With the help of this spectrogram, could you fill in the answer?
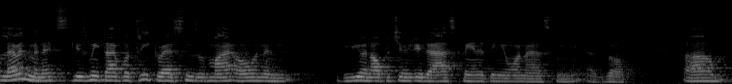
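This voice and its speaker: A man with an Indian accent hosting a podcast interview, talking in a loose, conversational way. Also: sits high. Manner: conversational, loose, self-deprecating asides. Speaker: podcast host. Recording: roomy echo.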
